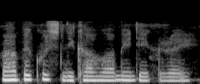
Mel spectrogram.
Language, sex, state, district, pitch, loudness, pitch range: Hindi, female, Arunachal Pradesh, Lower Dibang Valley, 190 Hz, -16 LUFS, 185-205 Hz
